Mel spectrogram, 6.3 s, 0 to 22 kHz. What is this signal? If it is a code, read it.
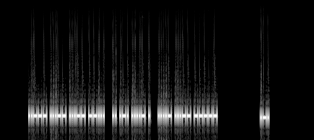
Morse code, heard as a keyed tone, about 50 wpm, 700 Hz. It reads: 2337 IR4E 430 R
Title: Worked All Europe DX Contest - QTC Exchange with Repeats - 50wpm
